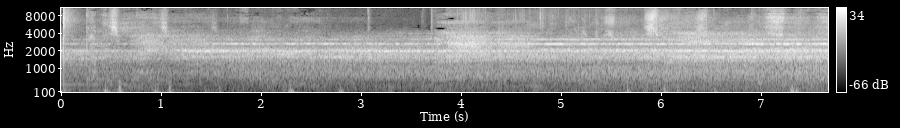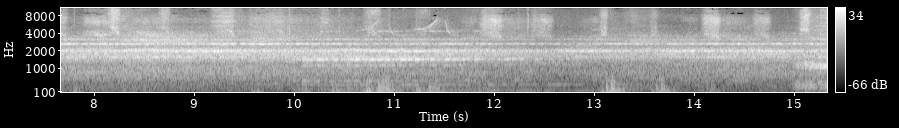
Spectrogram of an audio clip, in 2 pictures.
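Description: Film soundtrack: a steady high-pitched drone made of several held tones, with short low thumps at irregular intervals underneath.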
